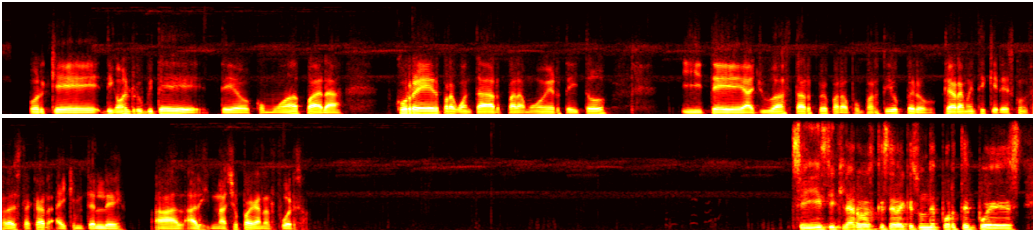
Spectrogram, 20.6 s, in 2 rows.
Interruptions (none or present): none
